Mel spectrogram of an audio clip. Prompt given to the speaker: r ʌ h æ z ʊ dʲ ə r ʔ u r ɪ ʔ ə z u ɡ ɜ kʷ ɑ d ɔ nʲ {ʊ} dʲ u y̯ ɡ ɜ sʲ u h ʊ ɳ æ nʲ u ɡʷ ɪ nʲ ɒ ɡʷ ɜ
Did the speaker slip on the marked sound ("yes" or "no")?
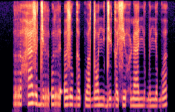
yes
